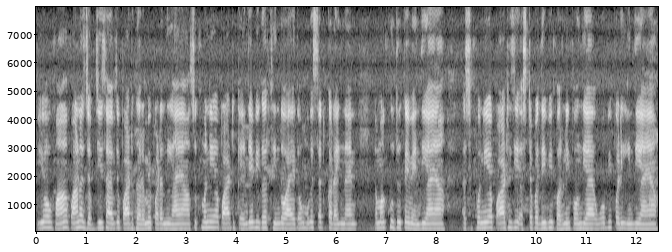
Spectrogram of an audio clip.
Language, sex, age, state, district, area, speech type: Sindhi, female, 60+, Delhi, South Delhi, urban, spontaneous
